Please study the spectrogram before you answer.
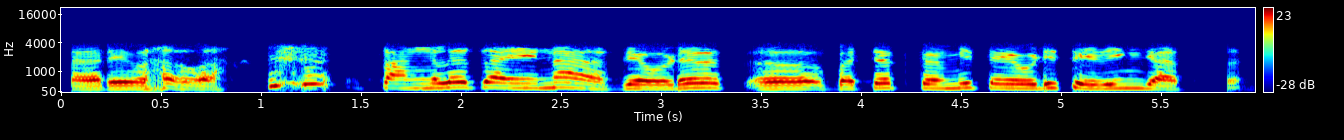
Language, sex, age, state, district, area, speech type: Marathi, male, 30-45, Maharashtra, Sangli, urban, conversation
